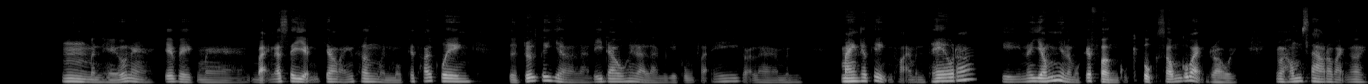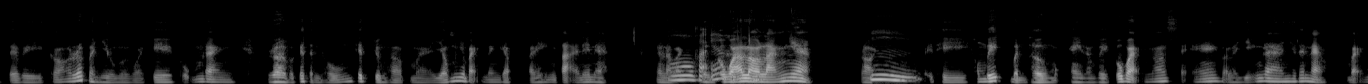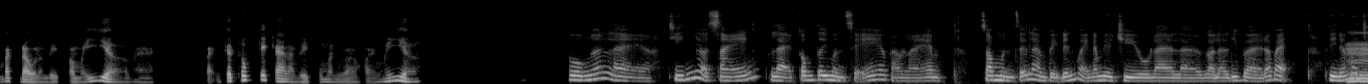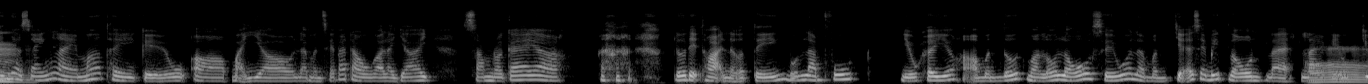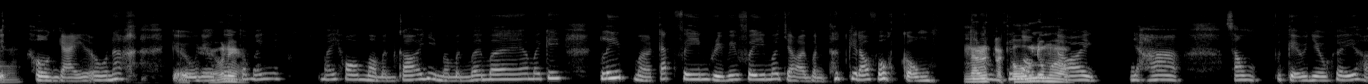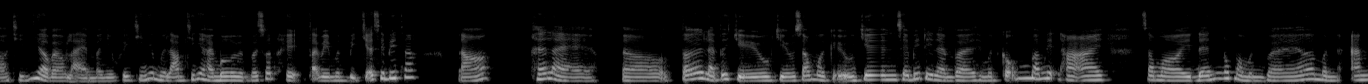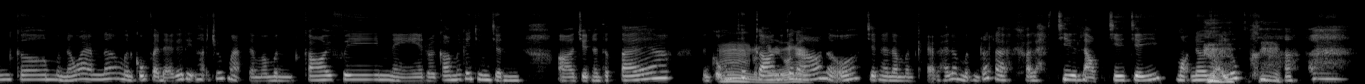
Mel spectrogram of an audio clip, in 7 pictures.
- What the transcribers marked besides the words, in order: other background noise; tapping; laugh; laughing while speaking: "á"; in English: "review"; laughing while speaking: "cùng"; laughing while speaking: "là"; laugh
- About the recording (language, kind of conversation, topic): Vietnamese, advice, Làm sao tôi có thể tập trung sâu khi bị phiền nhiễu kỹ thuật số?
- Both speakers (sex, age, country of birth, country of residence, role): female, 25-29, Vietnam, Germany, user; male, 20-24, Vietnam, Germany, advisor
